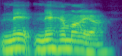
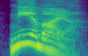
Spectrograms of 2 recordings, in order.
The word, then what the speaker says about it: Nehemiah: Nehemiah. Nehemiah. Okay. It's a Nehemiah. That's how tall he is. He's knee high.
